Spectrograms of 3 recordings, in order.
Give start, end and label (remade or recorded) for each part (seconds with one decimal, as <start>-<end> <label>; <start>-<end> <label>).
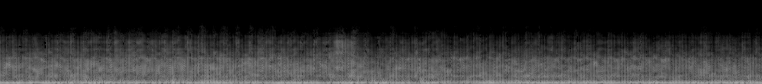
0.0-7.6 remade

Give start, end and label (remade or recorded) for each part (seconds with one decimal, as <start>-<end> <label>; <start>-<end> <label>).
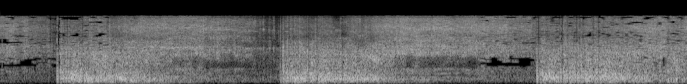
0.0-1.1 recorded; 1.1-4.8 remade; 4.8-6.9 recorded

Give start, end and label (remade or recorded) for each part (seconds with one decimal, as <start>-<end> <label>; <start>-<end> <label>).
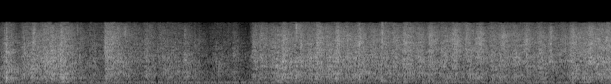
0.0-4.1 recorded; 4.1-6.1 remade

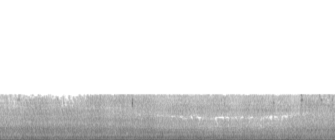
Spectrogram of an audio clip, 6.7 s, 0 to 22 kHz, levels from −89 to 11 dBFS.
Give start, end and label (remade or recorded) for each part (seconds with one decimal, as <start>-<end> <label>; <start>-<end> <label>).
0.0-0.5 remade; 0.5-6.7 recorded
